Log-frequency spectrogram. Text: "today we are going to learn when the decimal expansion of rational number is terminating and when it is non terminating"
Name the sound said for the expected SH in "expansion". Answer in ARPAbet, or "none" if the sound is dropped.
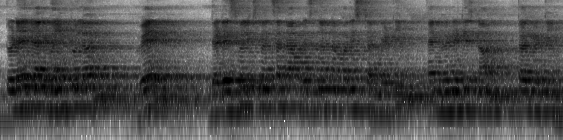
S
